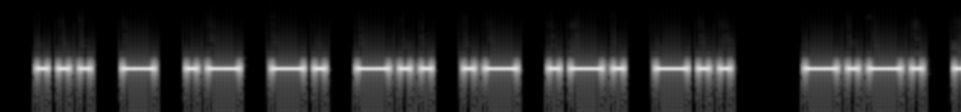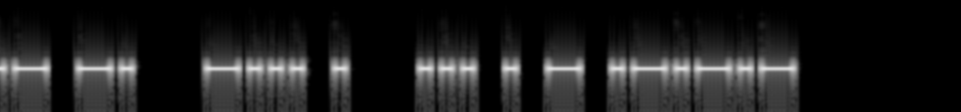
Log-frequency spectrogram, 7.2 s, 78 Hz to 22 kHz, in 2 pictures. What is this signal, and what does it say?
Morse code, heard as a keyed tone, about 32 wpm, 700 Hz. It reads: STANDARD CAN BE SET.
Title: Sentences from Top 1000 Words - Review Part 6 - 30wpm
